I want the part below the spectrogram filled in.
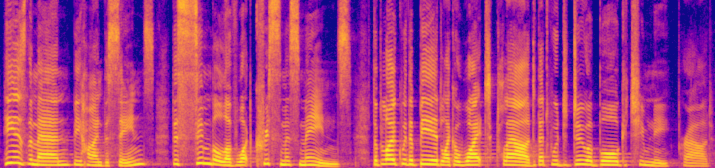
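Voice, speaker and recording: An actress as a proud, seductive lady poisoner plotting in a radio play. Her voice is clear and smooth, delivering rhymes slowly, with a long hall echo around it. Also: a little high, animated. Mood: scheming. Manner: deliberate, scheming rhymed delivery. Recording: echoey hall, live stage.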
